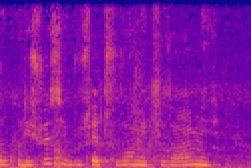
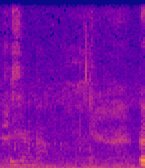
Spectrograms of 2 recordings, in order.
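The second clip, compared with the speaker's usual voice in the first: whispered aside; 6 dB quieter, much slower than usual. Real, not acted. Unsure aside to viewers.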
